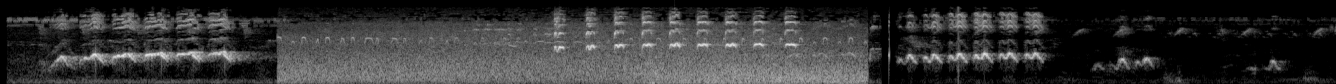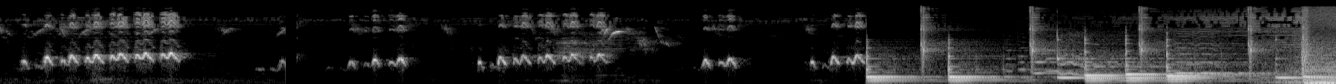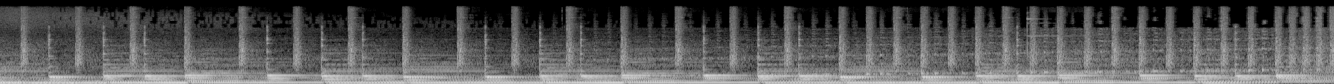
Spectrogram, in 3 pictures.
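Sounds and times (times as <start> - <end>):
birds warbling: 0.4 - 16.2
rushing hiss: 25.6 - 29.3.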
